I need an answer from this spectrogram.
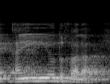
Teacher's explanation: نون ساکن کے بعد یا آنے کی وجہ سے ادغام ہوا ہے، ادغام ناقص ہے، غنہ ہوگا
